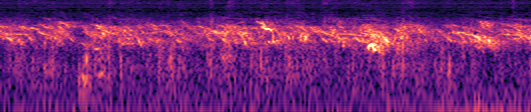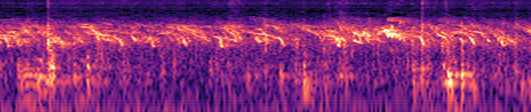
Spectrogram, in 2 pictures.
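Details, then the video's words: High, fast, overlapping chirps from chickens during daily activity form a steady chorus with no single caller dominating. "Natural Sounds of Chickens"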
